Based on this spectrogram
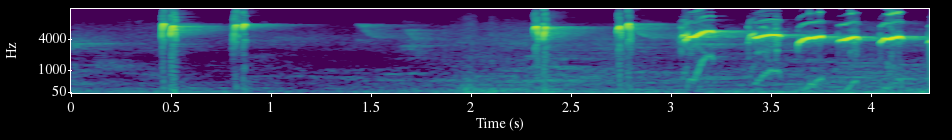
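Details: Sunbird calls played as a trapping lure: a few separated high sharp chips, then a fast series of loud high whistled notes repeated about every quarter second.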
